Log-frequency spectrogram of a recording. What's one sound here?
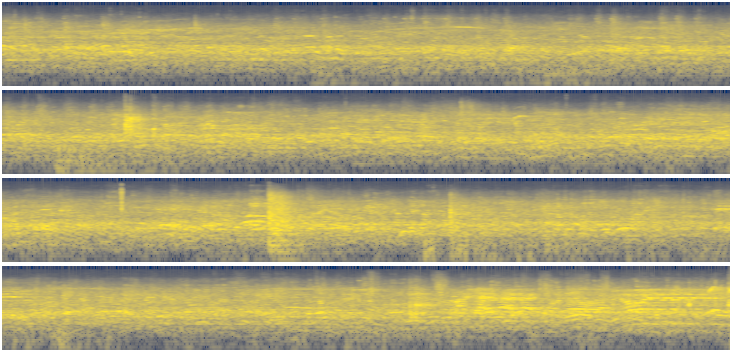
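A crowd of people chatters outdoors in the street.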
